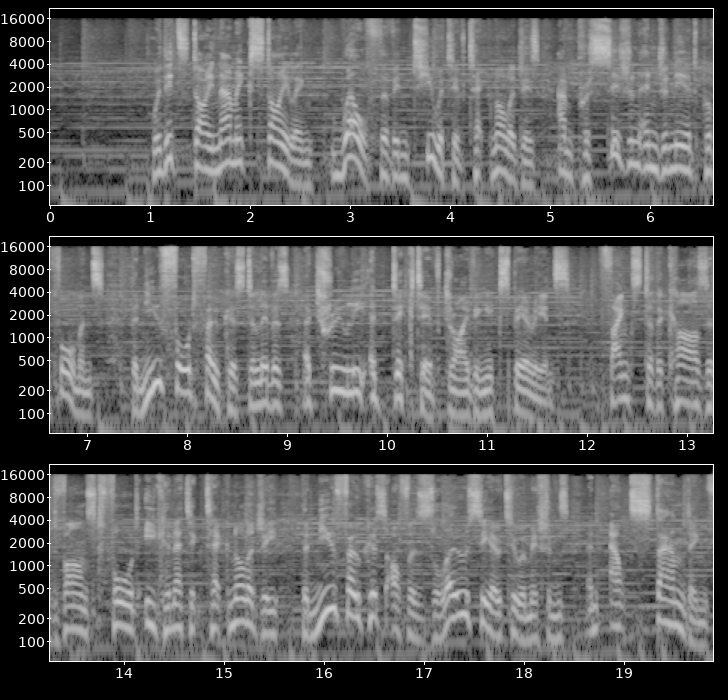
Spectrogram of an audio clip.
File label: Ad; Ford Focus; FORD FOCUS COMMERCIAL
